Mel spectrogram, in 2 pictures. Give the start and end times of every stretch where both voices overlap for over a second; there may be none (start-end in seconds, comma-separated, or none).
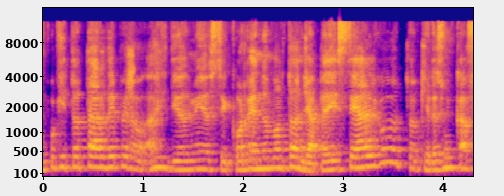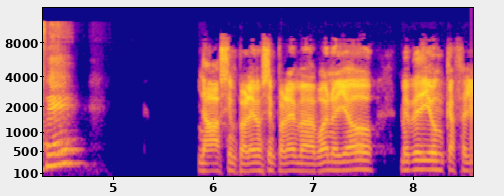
none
